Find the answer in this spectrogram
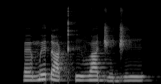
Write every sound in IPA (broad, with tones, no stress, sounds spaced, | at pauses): ɛ˨ m e˦ ɗ a˨ kʰ i˨ v a˦ d͡ʒ i˨ d͡ʒ iː˦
